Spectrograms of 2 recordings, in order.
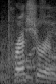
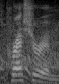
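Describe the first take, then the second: No difference in how they are said.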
